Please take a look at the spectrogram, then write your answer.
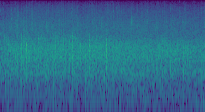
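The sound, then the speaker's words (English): An audience claps steadily, a dense wash of many hands with no breaks, holding an even loudness for about four seconds. No one speaks over it. “That's worth a hand clap. Come on, give it up.”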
